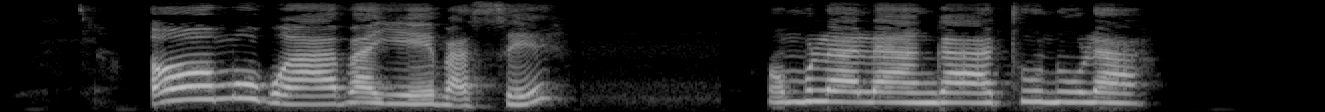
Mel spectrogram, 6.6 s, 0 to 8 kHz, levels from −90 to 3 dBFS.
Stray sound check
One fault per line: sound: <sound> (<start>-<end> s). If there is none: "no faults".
no faults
